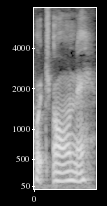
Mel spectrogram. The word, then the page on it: which'oone: hupa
